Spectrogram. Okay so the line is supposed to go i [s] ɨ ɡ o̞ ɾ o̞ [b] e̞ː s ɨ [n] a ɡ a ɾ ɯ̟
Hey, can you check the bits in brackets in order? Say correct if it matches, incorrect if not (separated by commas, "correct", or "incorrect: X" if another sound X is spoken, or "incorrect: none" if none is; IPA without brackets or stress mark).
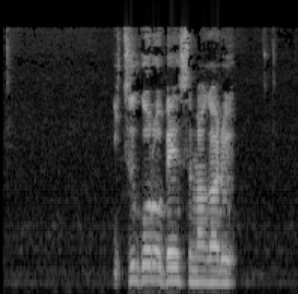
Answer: incorrect: t͡s, correct, incorrect: m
